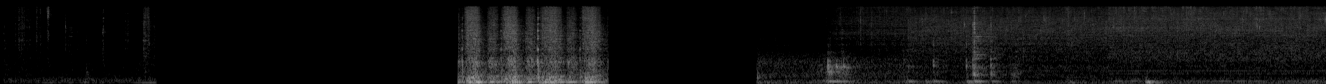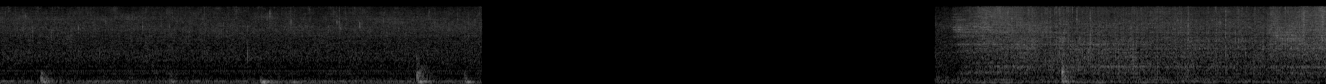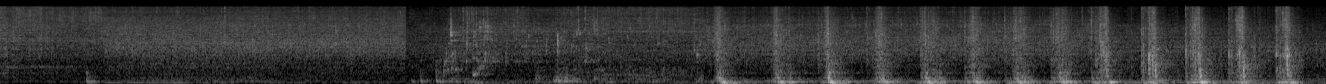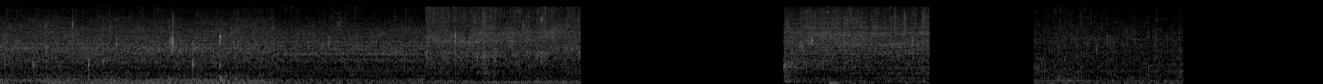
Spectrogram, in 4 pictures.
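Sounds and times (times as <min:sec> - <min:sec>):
knife chopping on plastic board: 0:33.6 - 0:39.6
chicken frying in oil: 0:38.5 - 0:45.6.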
